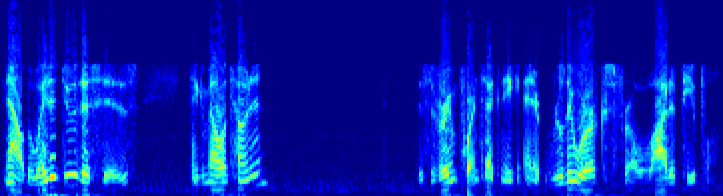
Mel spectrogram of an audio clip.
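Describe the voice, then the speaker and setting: Brief: male radio guest, gravelly and a bit husky, dry close sound, explanatory. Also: mid-range voice, sing-song, fairly bright tone, dry recording, rough recording. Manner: explanatory, halting with restarts. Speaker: health expert guest. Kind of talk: radio health talk.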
